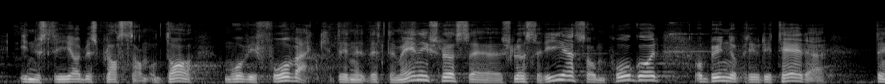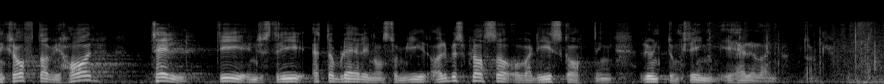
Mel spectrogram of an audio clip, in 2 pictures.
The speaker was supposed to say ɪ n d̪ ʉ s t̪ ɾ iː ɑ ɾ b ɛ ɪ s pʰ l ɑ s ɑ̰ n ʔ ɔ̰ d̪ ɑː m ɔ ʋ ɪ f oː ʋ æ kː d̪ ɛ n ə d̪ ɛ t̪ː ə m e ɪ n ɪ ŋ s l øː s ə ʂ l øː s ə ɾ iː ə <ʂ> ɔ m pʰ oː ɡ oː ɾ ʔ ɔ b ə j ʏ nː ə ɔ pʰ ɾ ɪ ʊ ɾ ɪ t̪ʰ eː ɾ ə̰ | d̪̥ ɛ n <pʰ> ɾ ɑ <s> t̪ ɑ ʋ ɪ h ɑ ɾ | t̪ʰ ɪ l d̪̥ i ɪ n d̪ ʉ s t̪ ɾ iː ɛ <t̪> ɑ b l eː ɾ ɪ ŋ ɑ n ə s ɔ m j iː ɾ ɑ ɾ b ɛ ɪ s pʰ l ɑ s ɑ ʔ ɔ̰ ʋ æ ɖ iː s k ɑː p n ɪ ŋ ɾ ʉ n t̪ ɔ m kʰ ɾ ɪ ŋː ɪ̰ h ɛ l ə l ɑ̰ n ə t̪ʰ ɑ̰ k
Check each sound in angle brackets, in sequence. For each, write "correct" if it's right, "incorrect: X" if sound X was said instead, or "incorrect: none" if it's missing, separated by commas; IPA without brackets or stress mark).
incorrect: s, incorrect: kʰ, incorrect: f, correct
